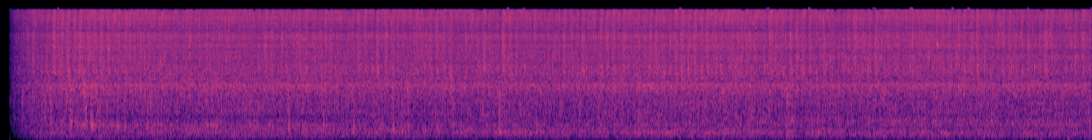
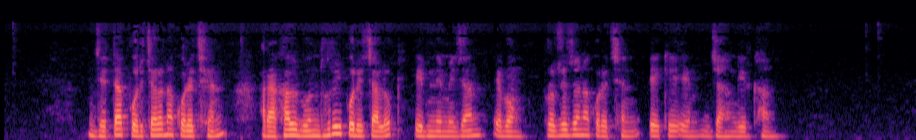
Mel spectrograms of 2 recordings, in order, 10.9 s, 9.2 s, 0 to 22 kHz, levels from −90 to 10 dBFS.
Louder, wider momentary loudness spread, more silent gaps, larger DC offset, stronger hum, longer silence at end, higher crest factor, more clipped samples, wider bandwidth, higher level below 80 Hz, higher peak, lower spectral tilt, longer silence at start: second, -23 LUFS vs -20 LUFS; second, 2 LU vs 11 LU; neither; neither; neither; second, 0 s vs 1.35 s; about the same, 20 dB vs 20 dB; neither; first, 16 kHz vs 11 kHz; second, -70 dBFS vs -58 dBFS; second, -8 dBFS vs 0 dBFS; second, 1.5 dB/octave vs -8.5 dB/octave; second, 0.1 s vs 0.9 s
